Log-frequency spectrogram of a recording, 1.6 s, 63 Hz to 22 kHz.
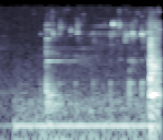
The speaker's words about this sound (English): So it's supposed to be like one part gin to 2 to 3 parts Moxie. Yeah, I'm just pouring the whole thing of gin in there.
